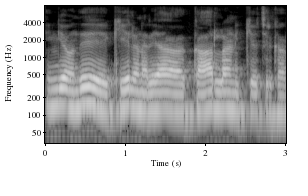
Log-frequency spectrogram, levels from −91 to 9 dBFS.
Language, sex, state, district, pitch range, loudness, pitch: Tamil, male, Tamil Nadu, Nilgiris, 120-135 Hz, -15 LUFS, 125 Hz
